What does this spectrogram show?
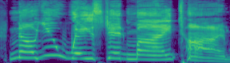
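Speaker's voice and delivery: mock indignant. Scolding the character.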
